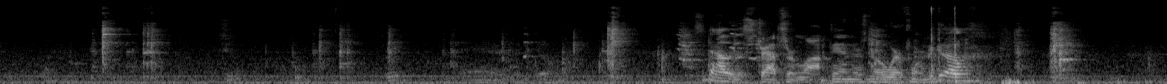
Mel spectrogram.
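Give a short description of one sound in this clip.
Metal weight plates clank on a loaded bar as it is lifted and set down.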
